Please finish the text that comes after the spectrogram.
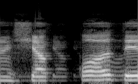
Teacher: نون ساکن کے بعد حروف اخفا کا شین آیا ہے، اخفا حقیقی ہوگا، گنہ کے ساتھ پڑھیں گے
